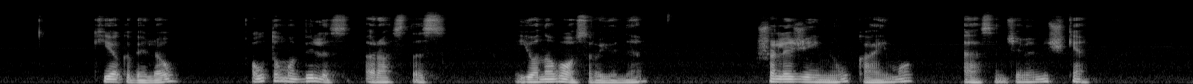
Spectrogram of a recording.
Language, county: Lithuanian, Šiauliai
